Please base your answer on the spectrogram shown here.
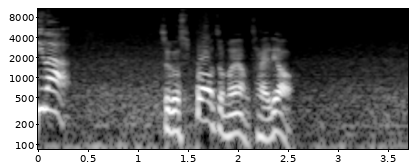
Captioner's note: Mandarin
